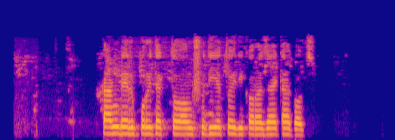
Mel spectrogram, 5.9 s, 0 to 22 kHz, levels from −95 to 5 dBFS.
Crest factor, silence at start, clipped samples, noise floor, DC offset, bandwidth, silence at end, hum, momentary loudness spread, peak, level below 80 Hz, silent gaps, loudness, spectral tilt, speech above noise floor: 16 dB; 1.05 s; under 0.1%; -71 dBFS; under 0.1%; 7.8 kHz; 1.25 s; none; 5 LU; -2 dBFS; -60 dBFS; none; -16 LUFS; -5 dB/octave; 56 dB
